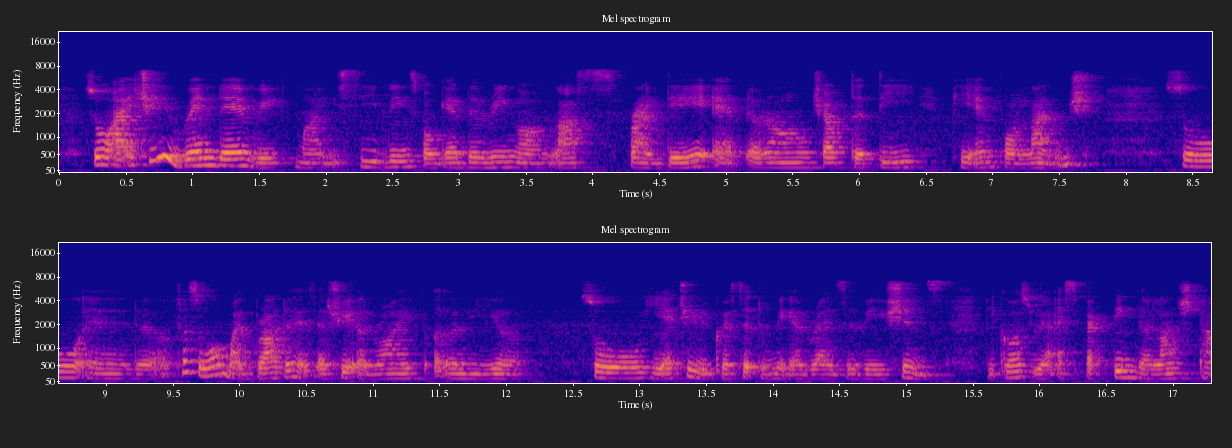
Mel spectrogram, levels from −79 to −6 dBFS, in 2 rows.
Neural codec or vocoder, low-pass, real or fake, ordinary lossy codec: none; 7.2 kHz; real; none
